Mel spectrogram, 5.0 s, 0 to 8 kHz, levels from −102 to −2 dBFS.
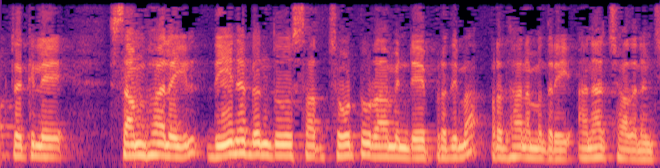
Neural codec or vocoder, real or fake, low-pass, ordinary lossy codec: none; real; 7.2 kHz; none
